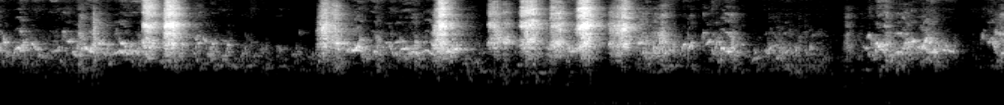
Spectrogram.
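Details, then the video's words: Cheerful budgie chatter of rapid twitters, clicks and scratchy warbles in dense bursts, easing briefly in places before resuming, with a faint hum. "Happy and relaxing budgie chatter"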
